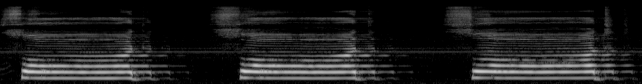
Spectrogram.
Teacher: زبان کی نوک اوپر والے اور نیچے والے دانتوں کے درمیان آنے سے ادا ہوگا۔ صاد میں سیٹی کی آواز آئے گی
